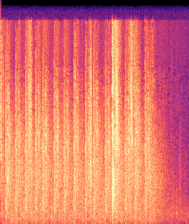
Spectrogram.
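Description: Dense, rapid gunfire from the World War I shooter Tannenberg, overlapping rifle and machine-gun shots crackling in a steady barrage, with no speech.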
